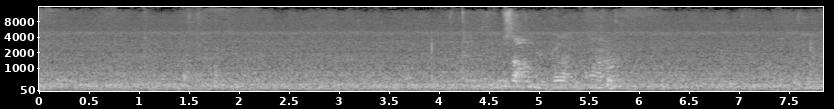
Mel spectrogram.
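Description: A cloth rubs against a whiteboard.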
